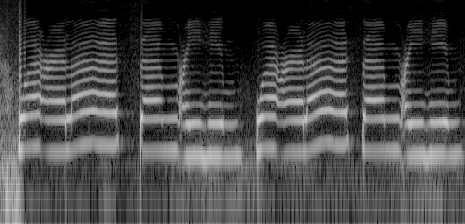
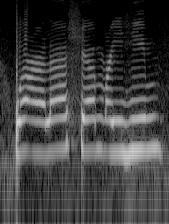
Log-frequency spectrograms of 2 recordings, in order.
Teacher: Sinnya lebih terdengar, ada bunyi desisannya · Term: huruf sin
